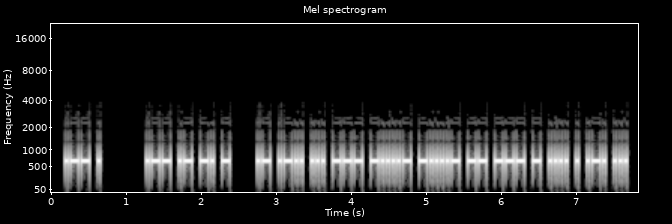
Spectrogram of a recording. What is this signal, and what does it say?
Morse code, heard as a keyed tone, about 34 wpm, 650 Hz. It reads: WE WANT ALSO--MOTHERS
